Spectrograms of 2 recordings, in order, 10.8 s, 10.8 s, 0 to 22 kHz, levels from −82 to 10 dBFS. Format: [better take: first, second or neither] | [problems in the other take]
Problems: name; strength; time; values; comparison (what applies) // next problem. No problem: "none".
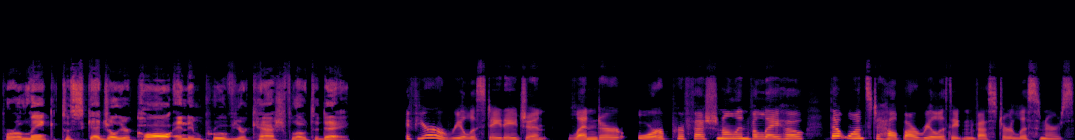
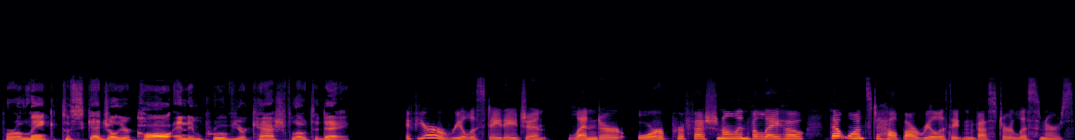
first | muffled; slightly; fading above 3 kHz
